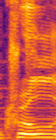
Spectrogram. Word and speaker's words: Krul: pour José, en utilisant Krul, le nom du gardien de Norwich et héros de cette séance de tir au but, dont la prononciation est proche du mot cruel en anglais.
